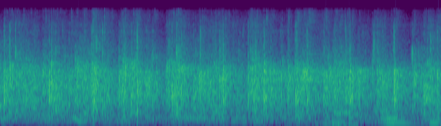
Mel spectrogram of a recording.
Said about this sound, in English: how about a round of applause for Alex?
